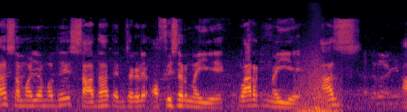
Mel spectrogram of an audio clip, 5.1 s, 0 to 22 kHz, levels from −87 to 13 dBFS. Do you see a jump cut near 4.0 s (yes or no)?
yes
